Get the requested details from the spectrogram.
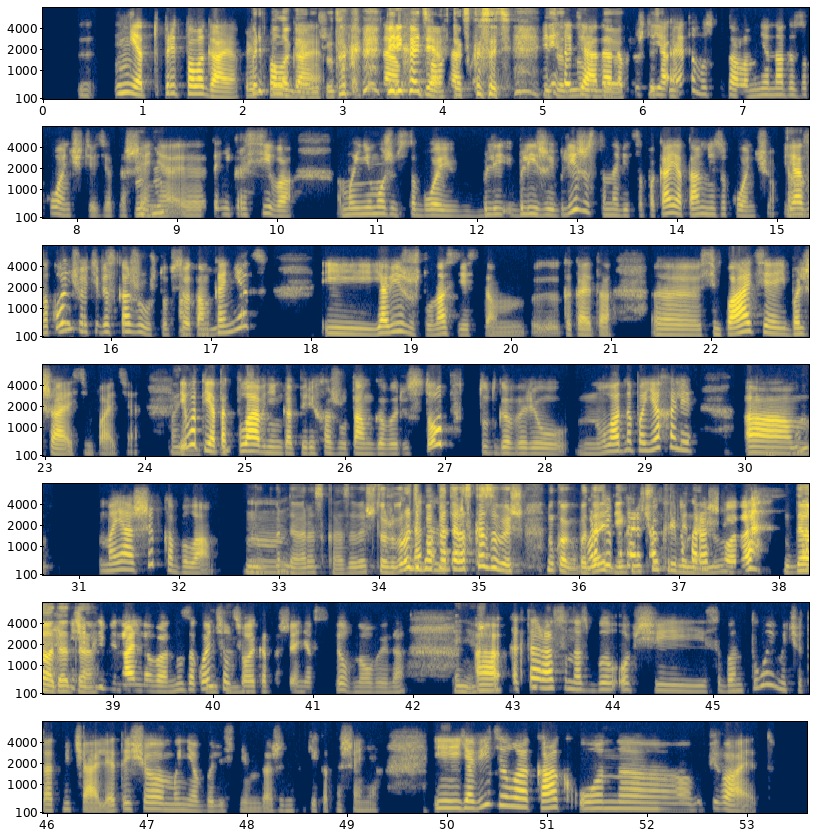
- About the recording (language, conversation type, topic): Russian, podcast, Какая ошибка дала тебе самый ценный урок?
- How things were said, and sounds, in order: laughing while speaking: "так"; laughing while speaking: "так сказать"; chuckle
